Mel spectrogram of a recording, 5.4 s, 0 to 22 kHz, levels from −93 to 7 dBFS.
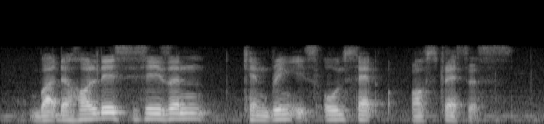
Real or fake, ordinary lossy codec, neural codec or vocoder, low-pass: real; MP3, 48 kbps; none; 5.4 kHz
